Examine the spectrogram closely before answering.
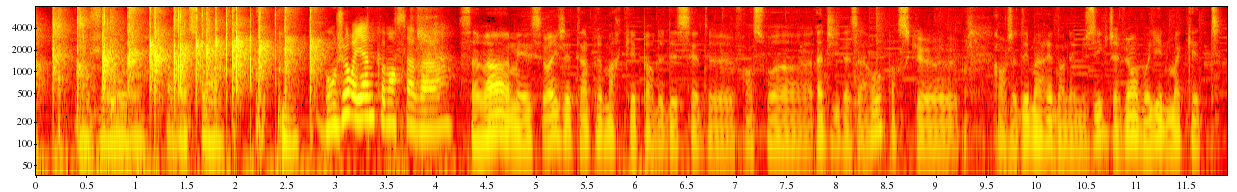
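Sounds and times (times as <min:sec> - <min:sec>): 
audience applause: 0:00.0 - 0:03.0
speech: 0:02.9 - 0:11.9.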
